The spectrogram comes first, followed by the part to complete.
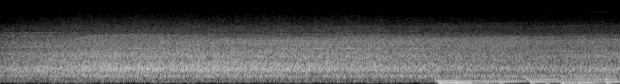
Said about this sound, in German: Die Pfiffe, die Sie hören, kommen aus der türkischen Ecke und sind gegen Özil gerichtet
